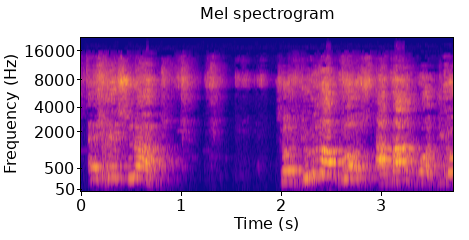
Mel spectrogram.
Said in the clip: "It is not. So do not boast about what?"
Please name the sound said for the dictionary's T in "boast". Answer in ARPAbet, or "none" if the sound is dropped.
none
